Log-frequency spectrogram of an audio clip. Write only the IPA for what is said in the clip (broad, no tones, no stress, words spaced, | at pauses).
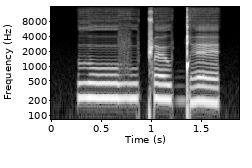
ðoː vuǁœu̯ ɡ͡ǃɛ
